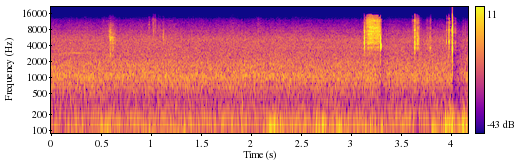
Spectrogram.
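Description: Wind buffeting the microphone in uneven gusts over a steady rushing of river rapids, with a few short, crisp clicks about three seconds in.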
